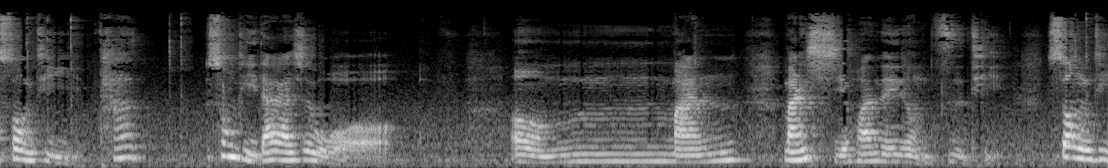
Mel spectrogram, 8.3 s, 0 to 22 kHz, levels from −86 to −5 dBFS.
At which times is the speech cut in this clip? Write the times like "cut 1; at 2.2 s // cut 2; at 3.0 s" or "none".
cut 1; at 1.4 s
